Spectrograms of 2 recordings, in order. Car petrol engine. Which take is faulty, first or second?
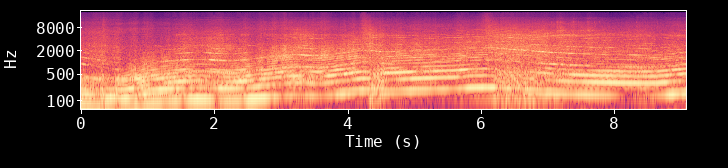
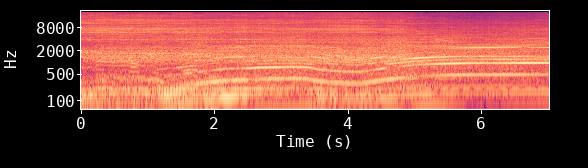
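first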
